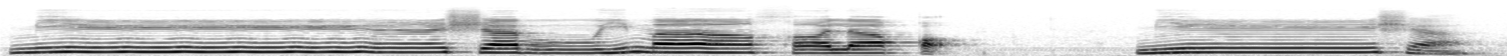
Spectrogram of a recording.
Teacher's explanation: nun sukun dibunyikan dengan samar-samar ke huruf shin sambil dengung. Jadi artinya saat kita membunyikan nun sudah siap-siap ke makhraj huruf shin. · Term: ikhfa awsat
